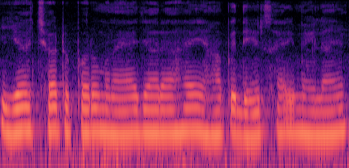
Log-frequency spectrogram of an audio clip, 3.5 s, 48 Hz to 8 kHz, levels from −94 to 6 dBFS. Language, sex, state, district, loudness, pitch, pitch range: Hindi, male, Bihar, Gopalganj, -27 LUFS, 140 Hz, 140-150 Hz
